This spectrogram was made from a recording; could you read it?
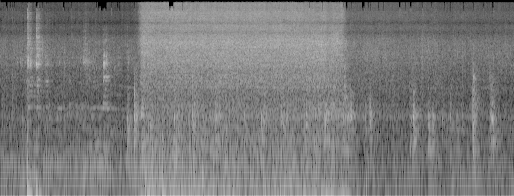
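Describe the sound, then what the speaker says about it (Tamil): Onions, both small shallots and big onions, sautéing in a pan for mutton gravy, with light stirring clinks at first, then a loud steady sizzle for several seconds that drops back to quieter sizzling and scraping. "கொஞ்சம் நல்லா வதங்கட்டும்."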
